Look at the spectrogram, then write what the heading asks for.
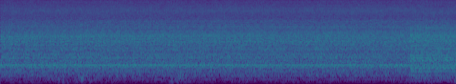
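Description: Hyundai Grandeur TG idling steadily, a whooshing hum with a faint steady tone, a little louder from about four seconds in.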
